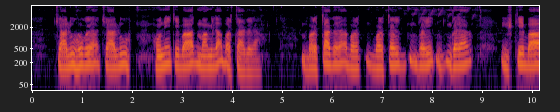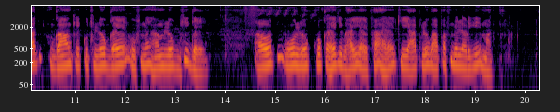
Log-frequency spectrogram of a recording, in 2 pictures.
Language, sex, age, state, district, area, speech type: Hindi, male, 60+, Uttar Pradesh, Chandauli, rural, spontaneous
